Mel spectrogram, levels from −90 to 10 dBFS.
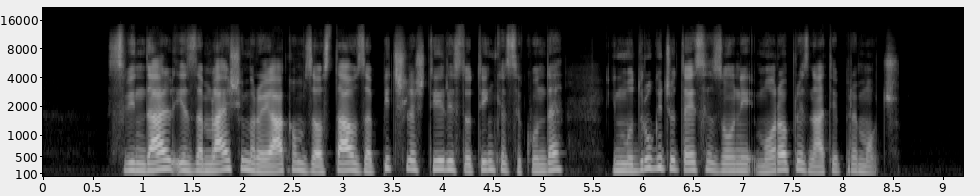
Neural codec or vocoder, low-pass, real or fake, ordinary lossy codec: autoencoder, 48 kHz, 128 numbers a frame, DAC-VAE, trained on Japanese speech; 14.4 kHz; fake; none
